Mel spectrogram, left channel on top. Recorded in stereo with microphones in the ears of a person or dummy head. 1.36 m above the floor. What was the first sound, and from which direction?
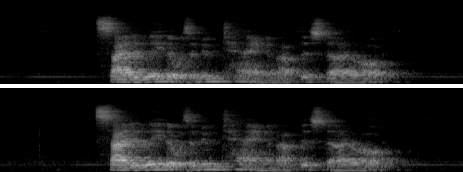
A man speaking, 75° right (ahead or behind).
